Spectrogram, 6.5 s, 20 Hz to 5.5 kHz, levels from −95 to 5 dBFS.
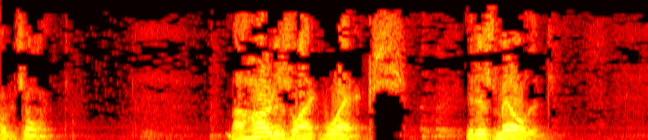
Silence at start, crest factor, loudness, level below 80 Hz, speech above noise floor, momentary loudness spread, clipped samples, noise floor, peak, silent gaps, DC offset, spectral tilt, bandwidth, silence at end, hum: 0 s; 16 dB; -16 LUFS; -56 dBFS; 42 dB; 20 LU; under 0.1%; -57 dBFS; -2 dBFS; none; under 0.1%; -8.5 dB/octave; 5.4 kHz; 1.05 s; none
